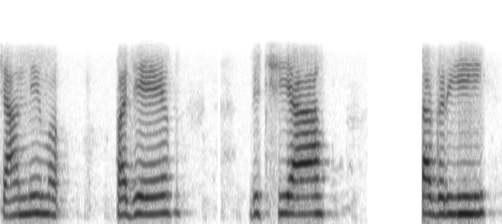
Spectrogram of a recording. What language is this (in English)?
Maithili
